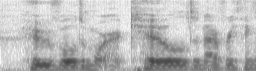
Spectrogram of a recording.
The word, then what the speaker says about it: Voldemort: And I think it's really interesting when you break down Voldemort's name, because obviously J.K. Rowling has told us that his name is French, you know, and that it's pronounced more, not Voldemort. Mort.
